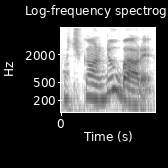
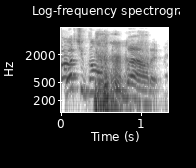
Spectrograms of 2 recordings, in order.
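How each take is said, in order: First: Put-on quick clipped South African accent; imitating a South African woman. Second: Louder South African accent; hammed-up South African accent. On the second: Shown as a demonstration. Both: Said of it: "Do the accent again".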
